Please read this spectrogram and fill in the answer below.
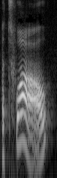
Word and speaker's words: toile: Oh, see, here's my little voice in the background there, reminding me that actually, a toile, oh, itchy nose, is a French word. It's spelled T-O-I-L-E, like toil, if you see what I mean.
